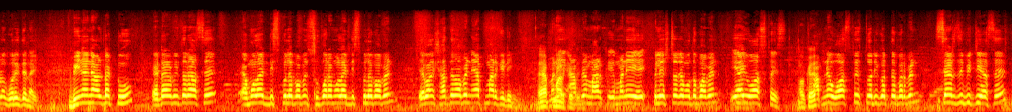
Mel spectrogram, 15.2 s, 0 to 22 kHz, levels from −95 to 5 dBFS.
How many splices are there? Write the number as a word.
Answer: zero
